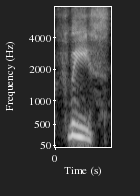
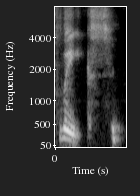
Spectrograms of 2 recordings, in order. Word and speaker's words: Fleecs: And also just thanks for figuring out that his name is pronounced like fleece, not fleeks, because that was going to get crazy embarrassing very quickly if you hadn't found that out.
